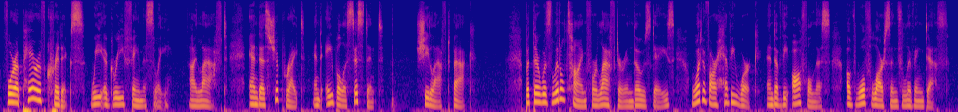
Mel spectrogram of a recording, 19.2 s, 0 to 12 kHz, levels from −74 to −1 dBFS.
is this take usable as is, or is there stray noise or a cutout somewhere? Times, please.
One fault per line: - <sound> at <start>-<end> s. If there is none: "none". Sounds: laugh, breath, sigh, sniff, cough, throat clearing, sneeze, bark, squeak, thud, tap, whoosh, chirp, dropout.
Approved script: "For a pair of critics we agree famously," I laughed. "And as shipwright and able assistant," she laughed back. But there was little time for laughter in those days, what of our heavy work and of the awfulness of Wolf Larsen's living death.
- thud at 7.8-8.1 s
